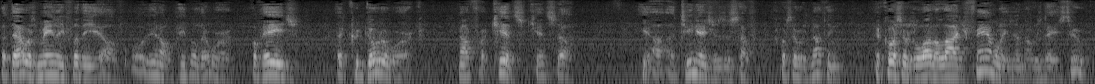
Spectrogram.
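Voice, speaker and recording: Against noticeable background noise, a man with a high voice speaks at a moderate pace, with fairly even intonation and long, frequent pauses. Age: 80s+. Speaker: son of Sicilian immigrants. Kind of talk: interview answer.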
